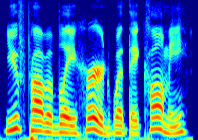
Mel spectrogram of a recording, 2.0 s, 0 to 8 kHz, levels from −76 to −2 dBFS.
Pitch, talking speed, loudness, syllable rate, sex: 185 Hz, 210 wpm, -16 LUFS, 5.5 syllables/s, female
